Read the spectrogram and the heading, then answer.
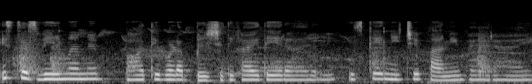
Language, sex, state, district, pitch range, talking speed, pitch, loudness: Hindi, female, Uttar Pradesh, Lalitpur, 210-245 Hz, 200 wpm, 215 Hz, -18 LUFS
